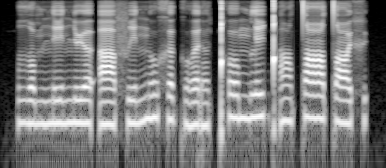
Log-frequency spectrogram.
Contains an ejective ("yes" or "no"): yes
